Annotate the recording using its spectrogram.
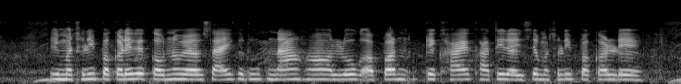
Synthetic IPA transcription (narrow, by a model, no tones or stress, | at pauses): imət͡ʃʰlipəkɽekekəːnoʋjəwsaːɪkɾuːpnaɦɔ̃loːɡəpənkekʰaːekʰaːt̪ɪɾəɪsemət͡ʃʰlipəkəɽlẽː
